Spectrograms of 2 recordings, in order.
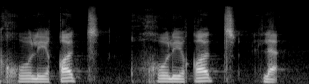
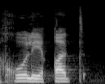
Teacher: Kedua sisi makhraj ya. Artinya ujung lidah yang dipertemukan atau ditempelkan kepada pangkal gigi seri atas ya, maka ditekan ya dengan kuat sehingga tidak menyebabkan udaranya terlalu banjir begitu ya. Khuliqat la ya, tidak begitu, tapi khuliqat qad sekedarnya saja. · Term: sifat syiddah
